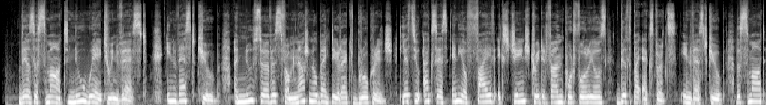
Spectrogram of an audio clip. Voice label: Arabic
